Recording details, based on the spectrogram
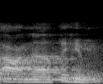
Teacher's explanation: حمزہ اقصی حلق سے، عین وسط حلق سے نکالیں گے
